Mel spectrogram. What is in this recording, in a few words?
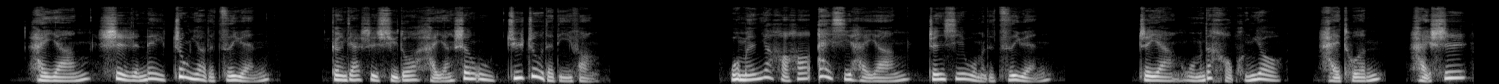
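Mandarin VO; Sea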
